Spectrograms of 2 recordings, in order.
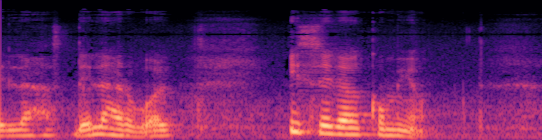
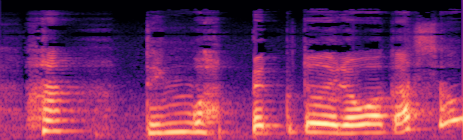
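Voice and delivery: laughing, sly wolf, louder and higher; 5 semitones higher, 4 dB louder than usual. Acted. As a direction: play innocent with a sly laugh. Wolf pretends innocence.

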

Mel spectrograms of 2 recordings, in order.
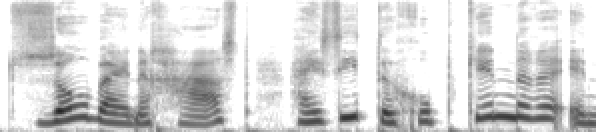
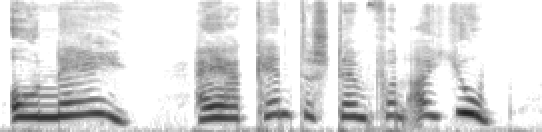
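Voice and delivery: alarmed narration; 8 semitones higher, 6 dB louder than usual. A narrator's reading. Narrator alarmed at a friend's scream.

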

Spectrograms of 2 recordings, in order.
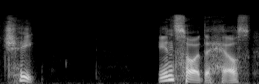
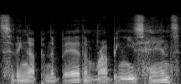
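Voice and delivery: usual speaking voice

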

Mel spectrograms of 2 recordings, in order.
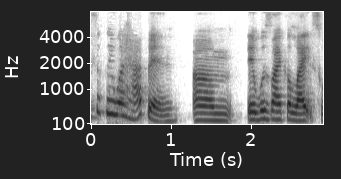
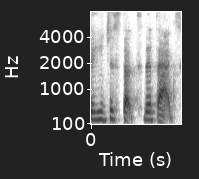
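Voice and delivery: ordinary talk

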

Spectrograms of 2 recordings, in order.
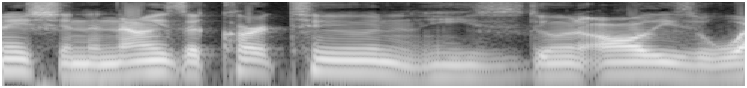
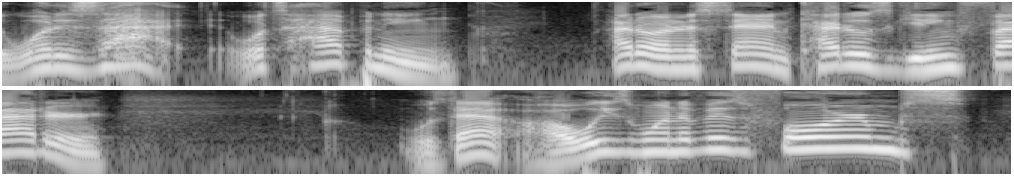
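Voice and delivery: higher-pitched puzzled voice, climbing; bewildered onlookers; 8 semitones higher than usual. Acted. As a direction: voice cartoon bystanders growing baffled.

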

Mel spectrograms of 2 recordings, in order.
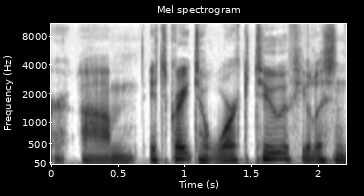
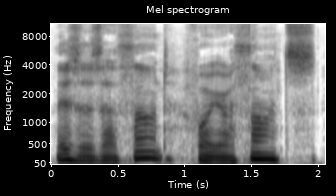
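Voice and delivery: ordinary talk, nothing marked

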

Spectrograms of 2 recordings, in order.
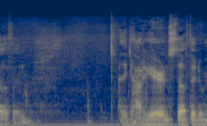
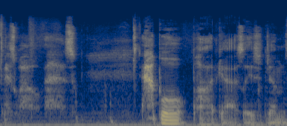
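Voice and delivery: sudden mock whisper of the plug; 3 semitones higher, 8 dB quieter than usual. Host whispering the podcast list to listeners. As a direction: drop to a secret hush.

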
